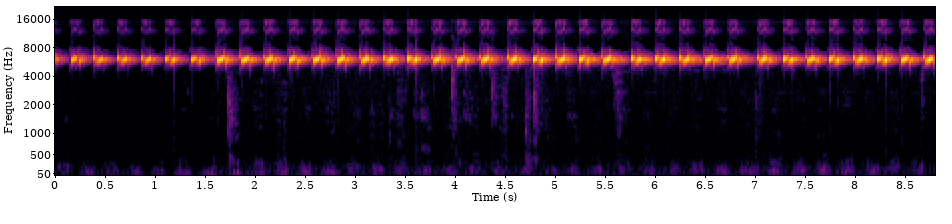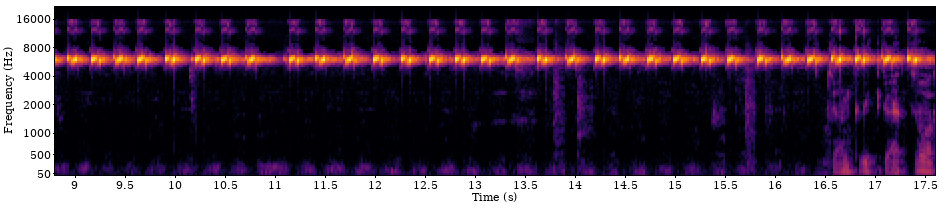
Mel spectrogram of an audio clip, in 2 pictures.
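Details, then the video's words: Loud, clear cricket chirping meant to repel rats and soothe stressed birds; rapid high pulses roll on steadily, nearly four per second, with a brief low rumble of voices or handling near the end. "SUARA JANGKRIK PENGUSIR TIKUS jernih dan keras"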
